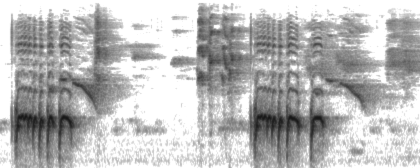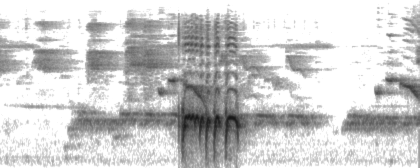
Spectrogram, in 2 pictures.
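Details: Zebra dove, local type, singing the hentakan beat said to agitate competitors; three stuttering bursts of quick coo notes roughly every two seconds, mixed with chirps and short trills from other songbirds.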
